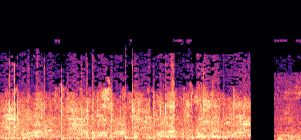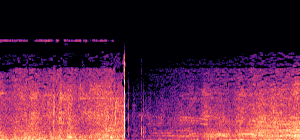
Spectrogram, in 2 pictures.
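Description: Cricket stadium crowd noise, a dense mix of many voices, broken by abrupt edit cuts: a brief total dropout about two and a half seconds in, and a sharp click a little after four seconds, after which the crowd sound fades back up.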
